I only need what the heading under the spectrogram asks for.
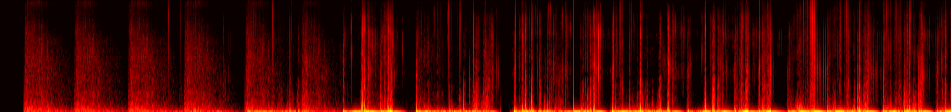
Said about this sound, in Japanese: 足音うるさくない。もういろいろ踏みつけすぎて何の音かわからなくなっちゃって。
